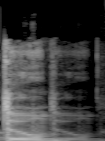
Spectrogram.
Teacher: تم، میم ساکن کے بعد حرف عین آ گیا، اظہار شفوی کریں گے۔ تم پہ میم ساکن پہ آپ نے غنہ بالکل بھی نہیں کرنا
